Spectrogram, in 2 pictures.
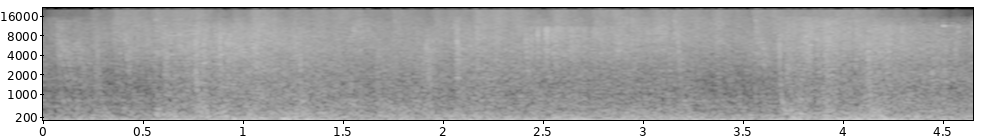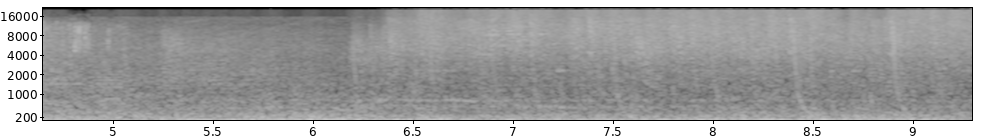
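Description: Cargo pods shot apart and destroyed in No Man's Sky, a dense run of loud overlapping booms and bursts with heavy low rumble that continues almost without pause, briefly dipping in the middle.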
